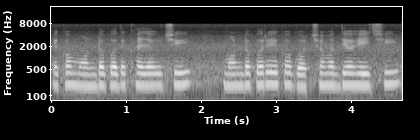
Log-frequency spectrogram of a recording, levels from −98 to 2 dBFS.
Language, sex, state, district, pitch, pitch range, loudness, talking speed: Odia, female, Odisha, Malkangiri, 195 Hz, 190-205 Hz, -16 LUFS, 105 wpm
